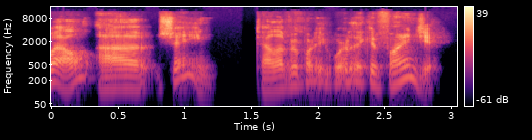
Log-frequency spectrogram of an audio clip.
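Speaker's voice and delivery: voice cracking and pitching up mid-line. Wrapping up an interview and turning to the guest, voice cracking. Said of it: "that was my voice cracking".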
